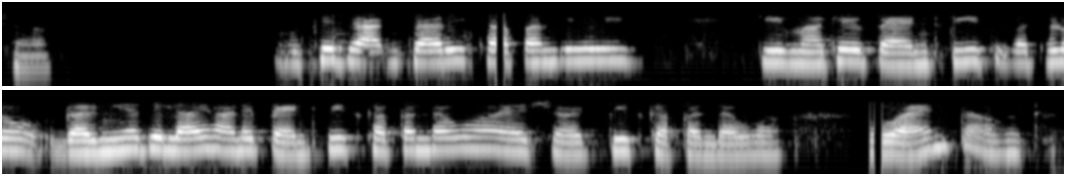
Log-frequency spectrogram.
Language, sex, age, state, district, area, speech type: Sindhi, female, 30-45, Uttar Pradesh, Lucknow, urban, conversation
